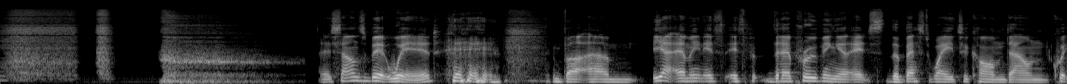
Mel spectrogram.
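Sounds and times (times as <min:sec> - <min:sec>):
person exhaling forcefully through mouth: 0:00.0 - 0:03.0
person inhaling through nose for calming breathing: 0:00.0 - 0:03.0, 0:05.0 - 0:05.5
speech: 0:03.2 - 0:10.6.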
